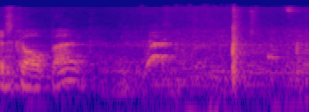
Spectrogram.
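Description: Speech from the stage in a small room, with one sharp click near the end.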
